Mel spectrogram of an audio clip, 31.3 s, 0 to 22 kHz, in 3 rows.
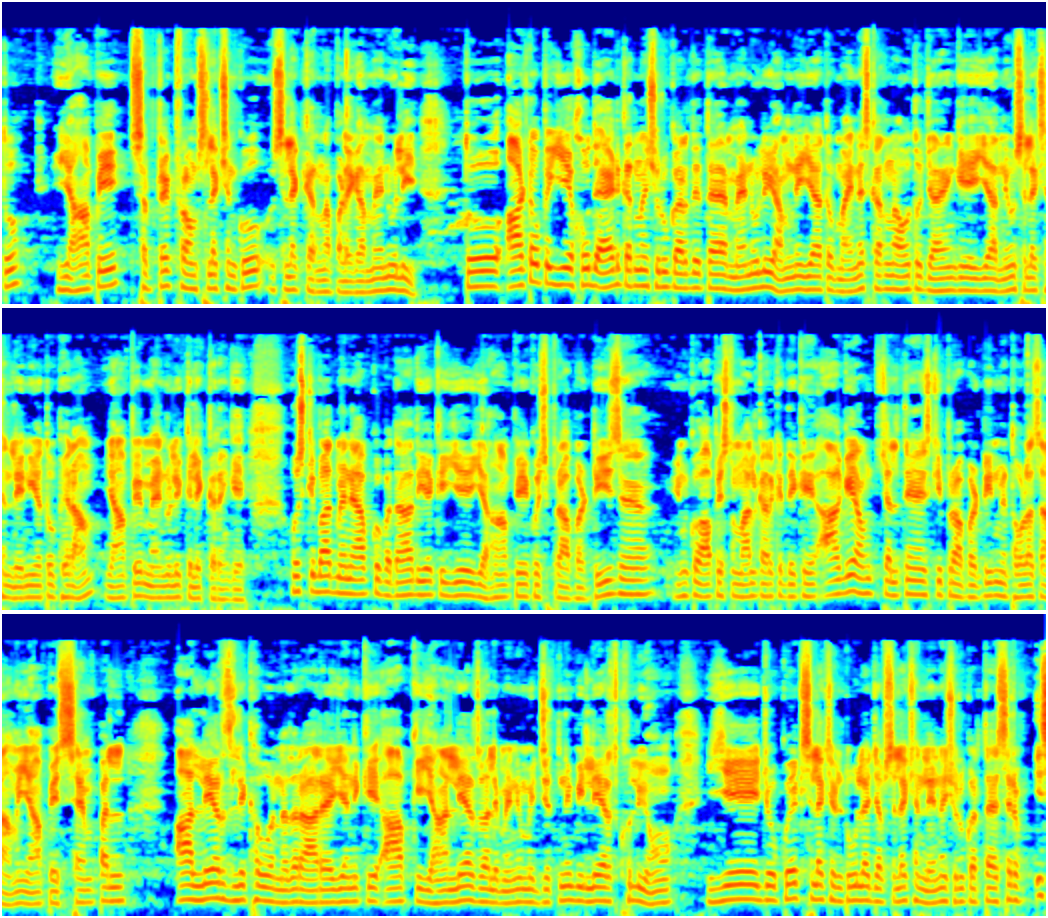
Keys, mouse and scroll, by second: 16.0 click.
